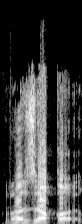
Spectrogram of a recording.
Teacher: یہاں میم مشدد پہ غنہ کریں گے، الف مدہ ہے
